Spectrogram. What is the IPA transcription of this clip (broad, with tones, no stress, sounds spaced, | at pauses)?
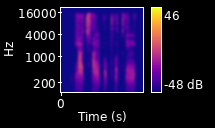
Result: p j ɑ˥˨ ʊ̯ t͡sʰ ɑ˦ ŋ p ṵ˨˩ pʰ u˦ t̪ʰ i˦ n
